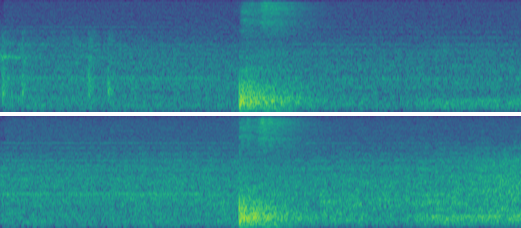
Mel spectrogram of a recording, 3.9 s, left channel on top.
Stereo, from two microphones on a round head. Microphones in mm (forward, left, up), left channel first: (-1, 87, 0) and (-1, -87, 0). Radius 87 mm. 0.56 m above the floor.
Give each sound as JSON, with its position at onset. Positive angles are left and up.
{"t": 1.8, "sound": "writing", "side_deg": -80, "distance_m": 1.9}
